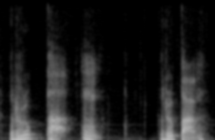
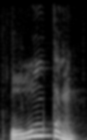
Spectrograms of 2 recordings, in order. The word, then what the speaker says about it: Lupin: supposed to be pronounced, you should look at the katakana of which his name is used to be spelled, Rupan. And sometimes it's done correctly, and other people like me able to say Lupin.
